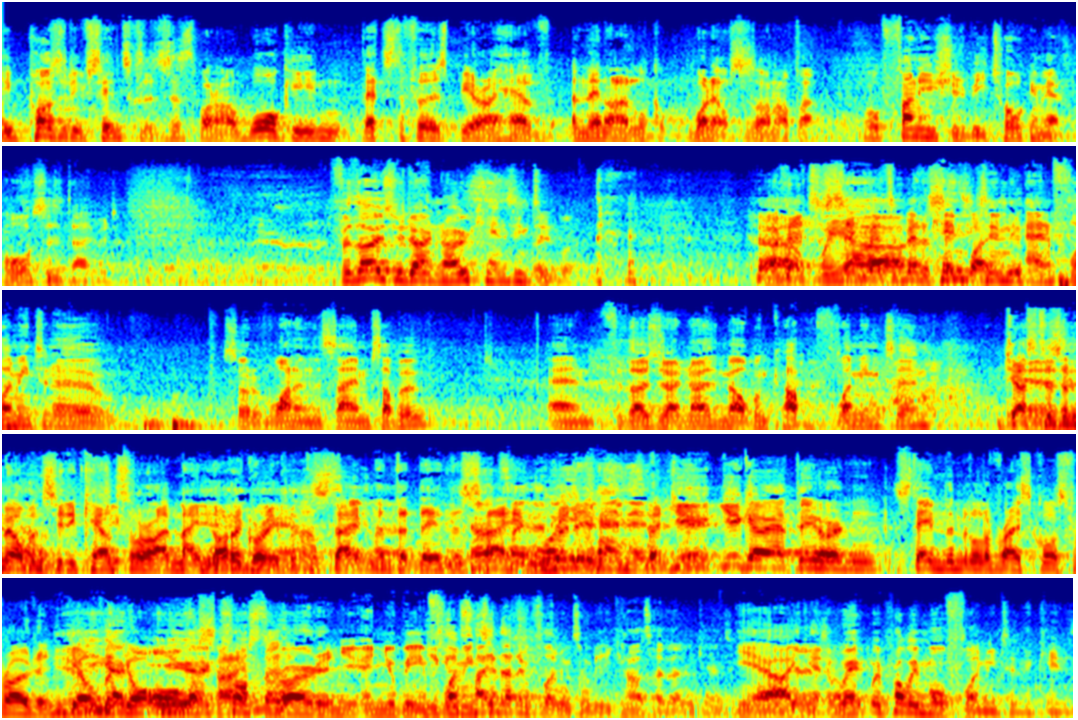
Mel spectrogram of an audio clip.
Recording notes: Live 150th Episode at Bonehead! Venture down to Kensington's Bonehead brewery with a real live audience. Share their Oktoberfest beers with the crowd.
